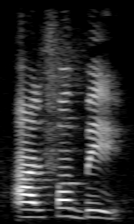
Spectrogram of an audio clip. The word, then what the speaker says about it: alphabet: We have just pronounced and here alpha bay. Okay, T is not pronounced.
